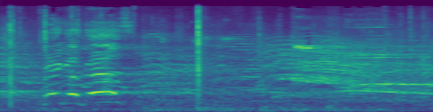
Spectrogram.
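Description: Volleyball in a gym: short shouted calls from players and spectators, one sharp smack of the ball about two seconds in, then a long drawn-out call from the crowd or players that slowly falls in pitch.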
